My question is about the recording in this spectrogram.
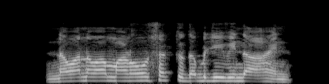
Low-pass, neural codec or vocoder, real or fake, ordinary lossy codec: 7.2 kHz; none; real; Opus, 64 kbps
